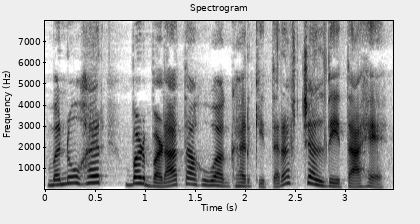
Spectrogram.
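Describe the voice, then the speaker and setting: A woman's voice: mid-range voice, big pitch swings, measured pace. A woman narrating a scripted children's story as the storyteller.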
